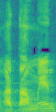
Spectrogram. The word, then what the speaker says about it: Ataman: Nah, untuk bocap ini jenisnya Ataman, chambernya monoled. Ada juga orang yang bilang Atamen, tapi ya bebas lah, itu yang penting enak pengucapan.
